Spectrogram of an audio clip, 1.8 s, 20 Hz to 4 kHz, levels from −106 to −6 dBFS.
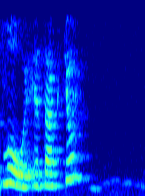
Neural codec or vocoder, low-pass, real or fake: none; 3.6 kHz; real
